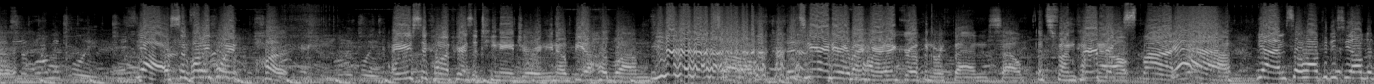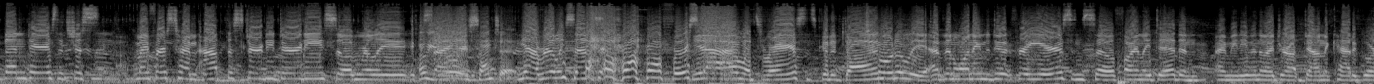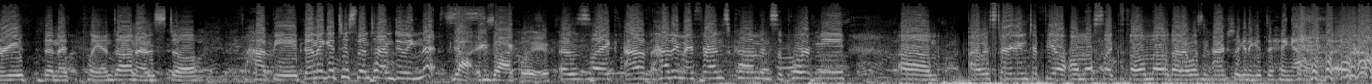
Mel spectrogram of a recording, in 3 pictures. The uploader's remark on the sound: A women’s only enduro race. We sat down and did a live recording from the event. We got to talk to several people who were either vendors or racers at the Sturdy Dirty. The sound quality isn’t the best as we were outside and flying by the seat of our pants (as usual).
